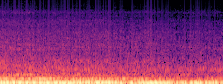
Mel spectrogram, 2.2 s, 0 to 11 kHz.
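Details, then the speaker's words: Chevy El Camino G-body with LS swap and Holley EFI, after fixing air-fuel reading by hooking up the internal MAP sensor: deep, even rumble through a short blip and back down, AFR no longer spiking to 25–30, no stumble or dying on return; normal rev and return to idle. "still shoots up a little bit when i give it gas but it's not shooting up like 25 30 like it used to and uh when it comes back down it's not trying to die out"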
